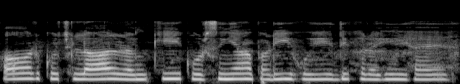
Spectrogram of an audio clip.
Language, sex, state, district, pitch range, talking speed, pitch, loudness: Hindi, female, Uttar Pradesh, Lucknow, 235-250 Hz, 145 wpm, 240 Hz, -17 LUFS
